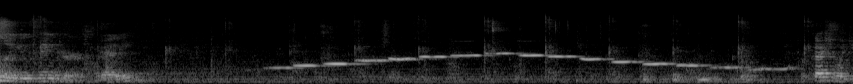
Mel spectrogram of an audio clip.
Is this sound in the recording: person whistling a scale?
yes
